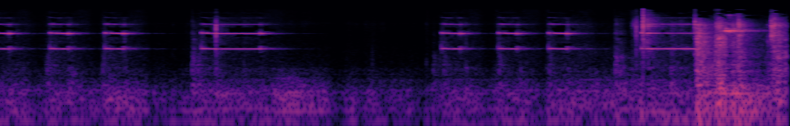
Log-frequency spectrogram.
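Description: Electronic cabinet lock keypad beeping as a code is keyed in to set a new user code, one short beep per key press. It runs as three quick beeps, one longer beep, three more quick beeps, then a longer beep with a louder burst of noise near the end.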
